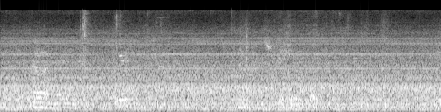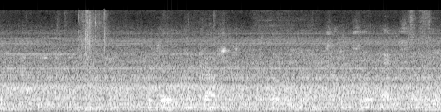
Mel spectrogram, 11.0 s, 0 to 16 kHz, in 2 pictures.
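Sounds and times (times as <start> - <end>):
hiss-like room hum: 0.0 - 11.0.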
